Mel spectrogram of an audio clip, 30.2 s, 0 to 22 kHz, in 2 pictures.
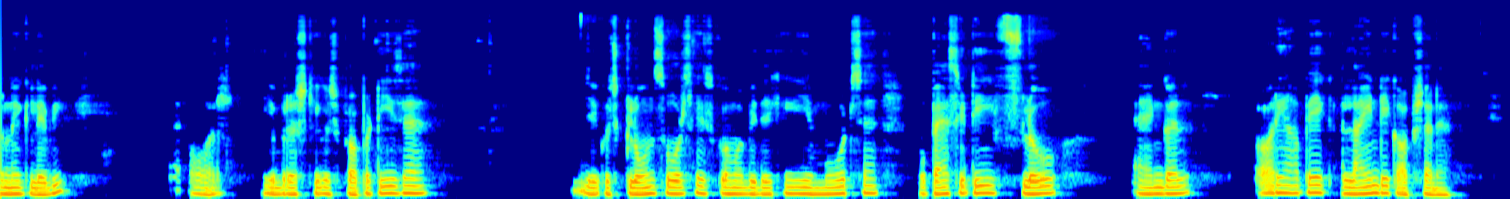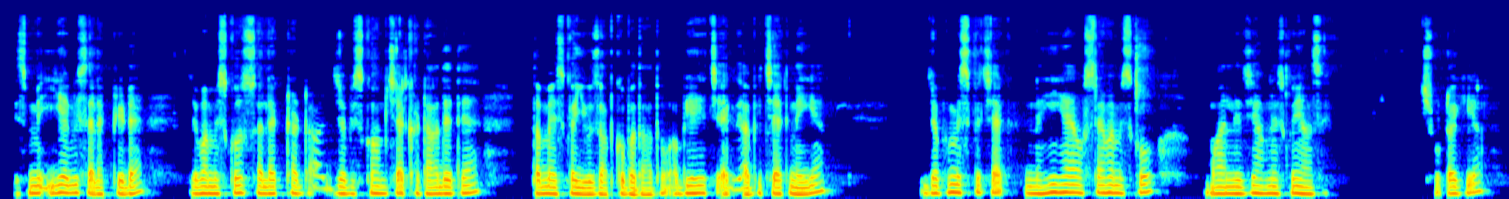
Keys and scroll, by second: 26.5 b, 28.1-29.1 typing.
